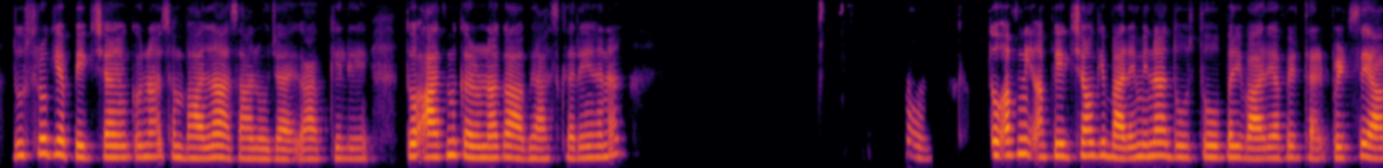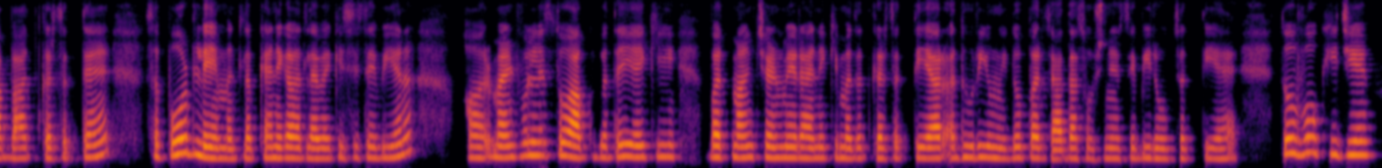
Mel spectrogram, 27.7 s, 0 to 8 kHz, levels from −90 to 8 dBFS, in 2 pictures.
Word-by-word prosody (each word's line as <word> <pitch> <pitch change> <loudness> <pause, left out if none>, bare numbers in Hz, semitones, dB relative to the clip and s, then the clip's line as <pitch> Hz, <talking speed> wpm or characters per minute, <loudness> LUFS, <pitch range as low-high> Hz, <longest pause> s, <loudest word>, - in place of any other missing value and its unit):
दूसरों 235 +3 +2
की 255 - +2
अपेक्षाएँ 205 -3 +2
को 205 - -3
ना, 210 0 0
संभालना 195 0 +2
आसान 180 -1 -2
हो 175 -1 -1
जाएगा 175 0 -1
आपके 175 +2 -6
लिए। 180 0 -7 0.4
तो 220 - +6 0.2
आत्म 240 +3 +2
करुणा 195 -1 +4
का 195 -2 +6
अभ्यास 180 0 -3
करें। 185 +1 -1
है 200 - 0
ना? 240 +5 -2 2.9
हाँ। 195 -6 -8 0.6
तो 245 - +6
अपनी 260 +1 +2
अपेक्षाओं 225 +2 +3
के 235 +1 0
बारे 195 -2 +5
में 215 0 +2
ना 230 +1 +5
दोस्तों, 205 -1 0
परिवार 190 -2 +3
या 190 0 +1
फिर 200 0 -4
थेरेपिस्ट 195 0 -1
से 220 -2 +4
आप 185 -1 +5
बात 185 0 -3
कर 185 - -1
सकते 185 +2 -8
हैं। 240 +7 -1 0.4
सपोर्ट 255 +6 +2
लें 195 -5 +4
मतलब, 180 0 -4
कहने 190 0 0
का 190 -1 +3
मतलब 180 -1 -1
है, 180 - -2
किसी 195 +1 -10
से 195 0 -6
भी, 195 +1 -7
है 215 +3 -1
ना? 290 +3 -3 0.6
और 195 -1 -2
माइंडफुलनेस 230 +4 -1
तो 230 - 0
आपको 200 -1 +3
पता 195 0 -5
ही 220 0 +2
है 205 0 +1
कि 210 0 -7 0.4
वर्तमान 200 0 +1
क्षण 200 -1 -2
में 195 -1 0
रहने 190 0 -1
की 190 +1 -10
मदद 185 0 -5
कर 185 - 0
सकती 190 +1 -8
है 185 0 +3
और 185 - +3
अधूरी 200 +1 -4
उम्मीदों 190 0 -4
पर 185 0 +1
ज़्यादा 170 +1 -1
सोचने 180 0 -9
से 180 +1 -10
भी 190 +2 -7
रोक 180 -1 -7
सकती 180 0 -10
है। 175 0 -7 0.4
तो 270 +1 +3
वो 280 +3 0
कीजिए, 245 0 0
195 Hz, 175 wpm, -23 LUFS, 185-210 Hz, 2.9 s, तो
